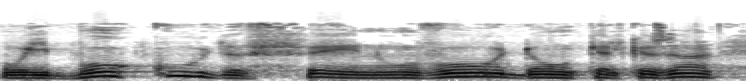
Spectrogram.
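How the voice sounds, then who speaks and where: A male actor, heard in a dull vintage radio recording, takes the role of a police inspector in a 1950s-style French radio mystery: polite, hesitant, persistent, veiled of voice. His medium-pitched voice is warm, husky and unhurried. He comes across as courteous and flustered, apologetic and hesitant, with repeated words.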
